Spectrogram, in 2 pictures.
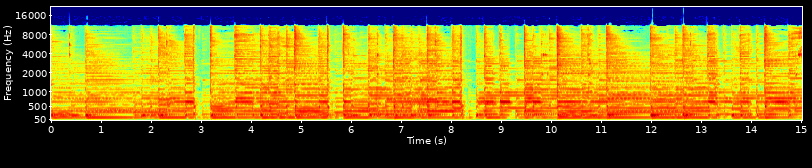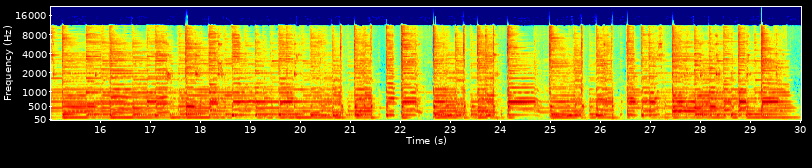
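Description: Yamaha FGX720SCA acoustic guitar, with a solid spruce top and mahogany back and sides, played without a break: chords and plucked notes that ring on.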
